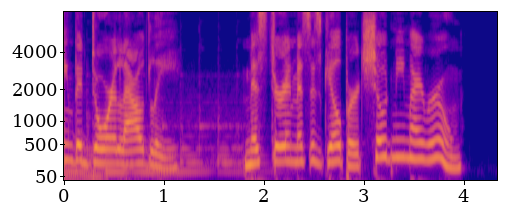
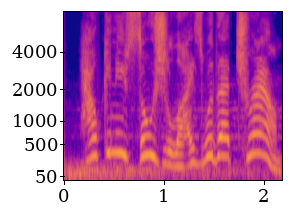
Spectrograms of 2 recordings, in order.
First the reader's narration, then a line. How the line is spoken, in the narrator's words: Nick asked angrily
